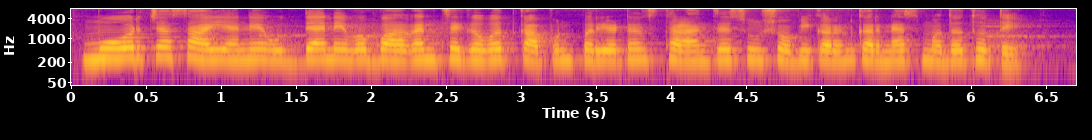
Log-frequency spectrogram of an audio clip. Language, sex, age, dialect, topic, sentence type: Marathi, female, 36-40, Standard Marathi, agriculture, statement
